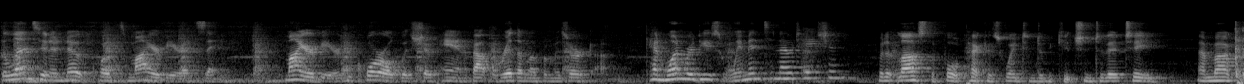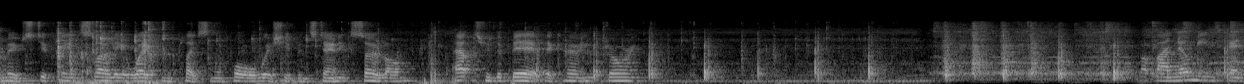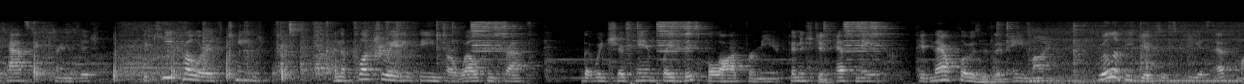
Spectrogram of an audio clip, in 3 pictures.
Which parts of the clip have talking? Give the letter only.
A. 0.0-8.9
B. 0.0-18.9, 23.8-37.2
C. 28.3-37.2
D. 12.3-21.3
B.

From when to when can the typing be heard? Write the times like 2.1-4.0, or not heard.
12.3-21.3.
